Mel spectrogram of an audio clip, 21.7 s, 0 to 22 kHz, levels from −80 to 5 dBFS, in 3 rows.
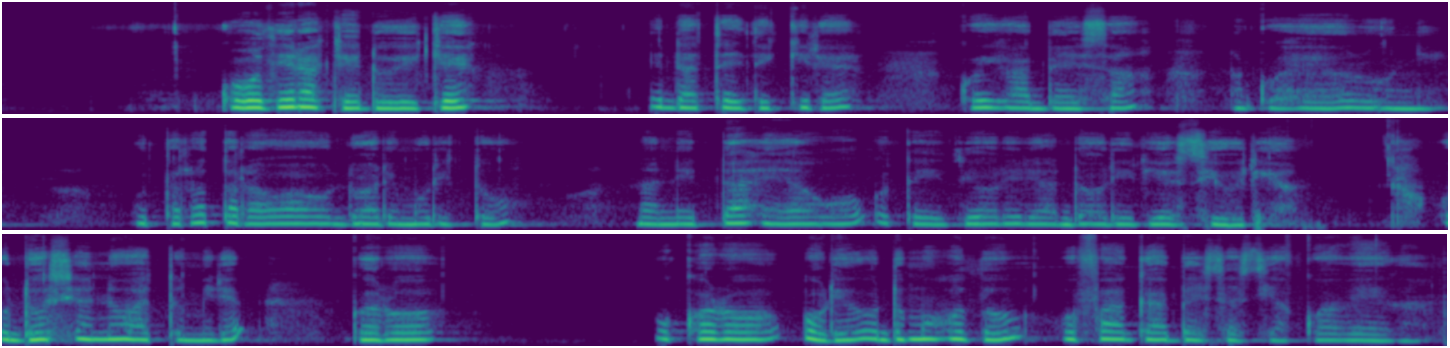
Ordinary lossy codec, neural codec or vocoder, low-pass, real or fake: none; vocoder, 44.1 kHz, 128 mel bands every 512 samples, BigVGAN v2; none; fake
